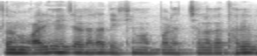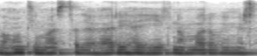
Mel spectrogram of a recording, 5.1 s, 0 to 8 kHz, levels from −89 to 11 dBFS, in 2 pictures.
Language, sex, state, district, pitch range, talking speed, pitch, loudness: Chhattisgarhi, male, Chhattisgarh, Bastar, 115-120 Hz, 245 wpm, 115 Hz, -18 LUFS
